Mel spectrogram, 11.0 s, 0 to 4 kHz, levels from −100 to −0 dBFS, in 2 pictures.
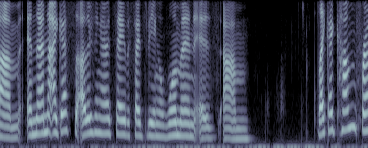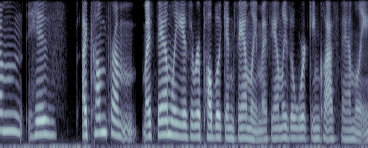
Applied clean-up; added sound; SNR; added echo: none; none; none; none.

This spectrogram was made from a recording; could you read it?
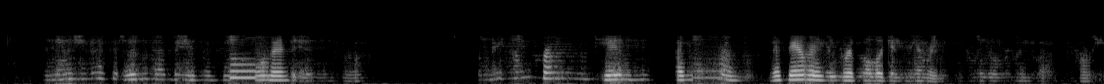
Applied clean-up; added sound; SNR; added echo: neural separator model SepFormer WHAMR!.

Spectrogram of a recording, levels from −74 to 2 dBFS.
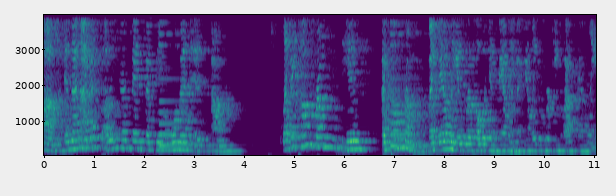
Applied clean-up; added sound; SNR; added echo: classical method WPE with log-MMSE.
